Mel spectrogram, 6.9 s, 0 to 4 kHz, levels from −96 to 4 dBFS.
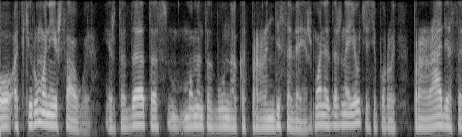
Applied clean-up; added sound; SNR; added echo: none; none; none; none.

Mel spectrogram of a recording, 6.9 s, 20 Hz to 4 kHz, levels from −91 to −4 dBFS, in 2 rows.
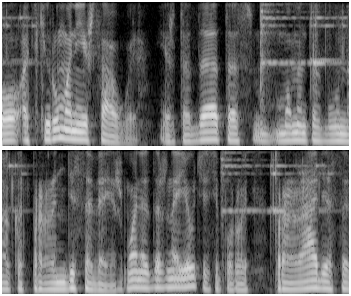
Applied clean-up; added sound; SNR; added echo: none; Shatter; 18 dB; none.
